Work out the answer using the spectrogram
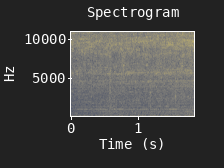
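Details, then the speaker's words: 2003 Chevy Silverado Classic V8 after the repair, no parts required: even, steady idle with smooth low hum, no stumbles, misses or knocks. "fuses in truck should start and run absolutely no problems if I find the key love it satisfaction still no parts required"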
